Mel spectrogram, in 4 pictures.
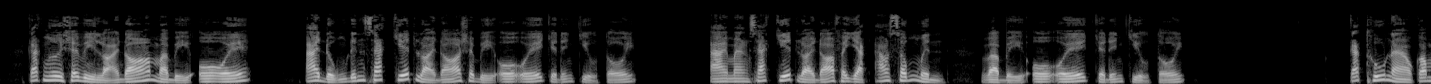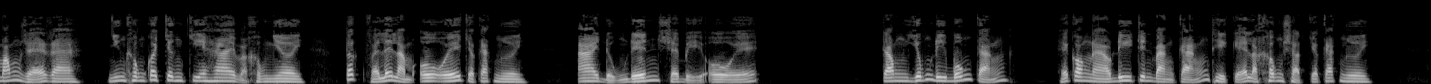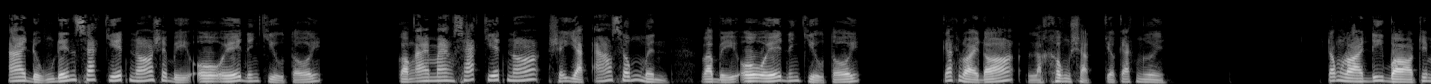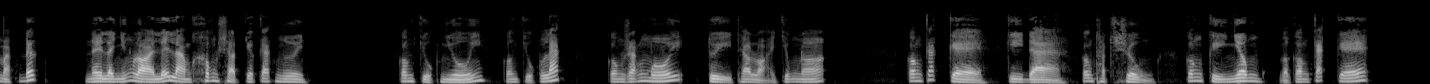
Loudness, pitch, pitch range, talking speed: -21 LUFS, 135 Hz, 115-165 Hz, 190 wpm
